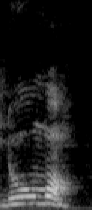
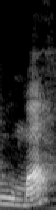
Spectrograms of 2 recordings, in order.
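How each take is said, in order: First: "dumuh" with D for R; Kelantan dialect pronunciation. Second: Said in the usual way. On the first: Shown as a demonstration. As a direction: start "dumuh" on a d, last vowel rounded. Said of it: "ditukar kepada huruf D". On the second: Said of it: "huruf R dalam perkataan rumah".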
